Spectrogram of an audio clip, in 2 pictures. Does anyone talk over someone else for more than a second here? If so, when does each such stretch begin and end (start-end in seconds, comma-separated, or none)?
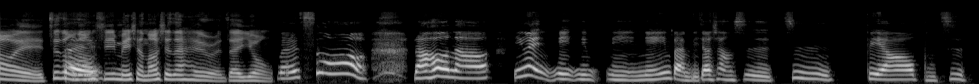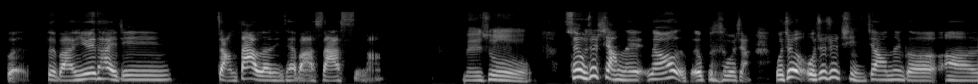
none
